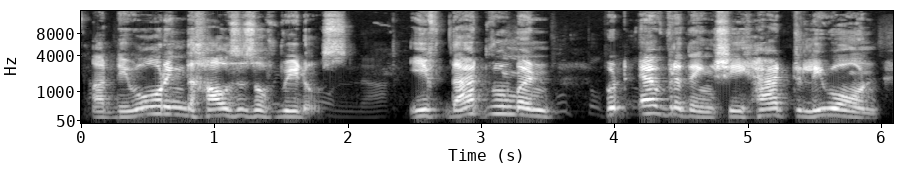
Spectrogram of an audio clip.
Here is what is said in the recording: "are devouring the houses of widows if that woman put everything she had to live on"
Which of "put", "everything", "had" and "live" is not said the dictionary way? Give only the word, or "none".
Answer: everything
